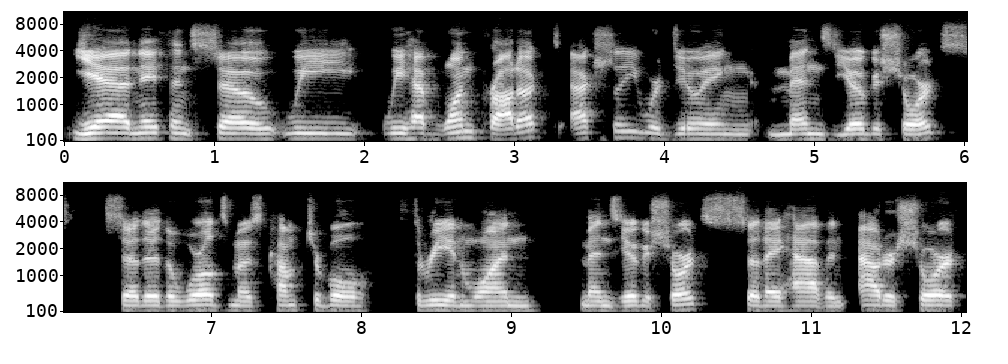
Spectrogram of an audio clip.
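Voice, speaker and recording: A man's voice: mid-range voice, flat delivery, a little slow, hardly any pauses, fairly bright tone, dull audio. A man from South Carolina giving conversational interview answers as a guest, a little hesitant and repeating words. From South Carolina, United States. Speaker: interview guest, company founder.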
